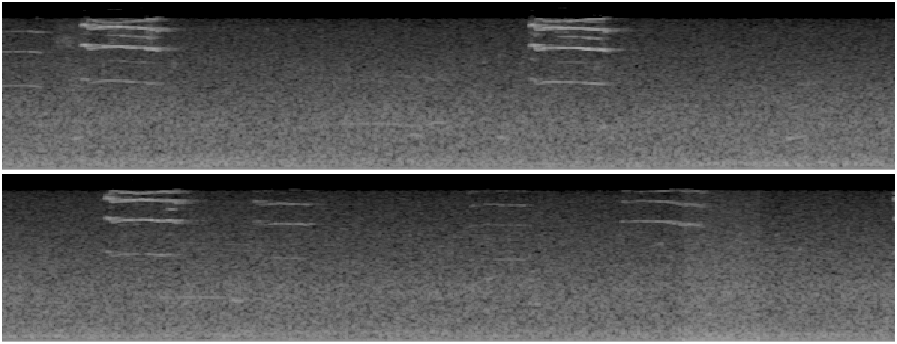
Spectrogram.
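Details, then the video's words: Young long-eared owls begging as parents feed them, filmed well after sunset through a telescope: thin, squeaky, slightly falling whistles repeated roughly every three seconds, fainter answering squeaks between, over a steady low rumble. "Bedelende ransuilen"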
